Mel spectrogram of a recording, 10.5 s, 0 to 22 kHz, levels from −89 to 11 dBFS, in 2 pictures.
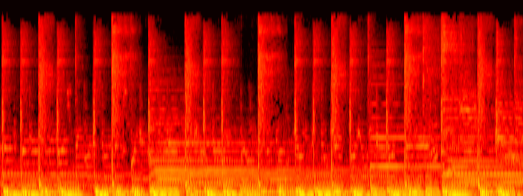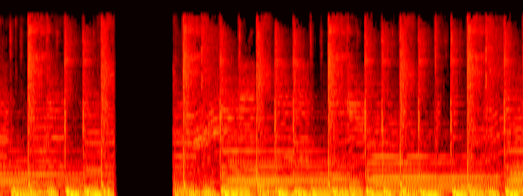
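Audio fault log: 6.36–6.98 s, long network dropout: Right here the sound stops being fresh and the receiver just carries the last bit forward as a buzzy hiss that fades out, then there's about half a second of near silence before things pick up again. When it resumes, roughly 0.5 s of material is simply gone. That pattern likely comes from a run of packets that never arrived, and the playout timing seems to shift by around a tenth of a second afterwards.
9.51–9.82 s, jitter buffer speed-up: This stretch plays at about 115% speed while the pitch stays put, so it comes across as rushed rather than higher. The receiver had more audio queued than it wanted, so it trimmed out short pitch-period-sized slices one after another, something like 50 ms in total over that third of a second, to pull the delay back down.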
